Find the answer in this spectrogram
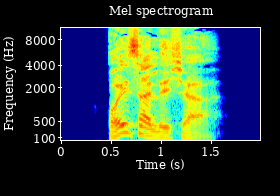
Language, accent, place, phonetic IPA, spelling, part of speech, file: German, Germany, Berlin, [ˈɔɪ̯sɐlɪçɐ], äußerlicher, adjective, De-äußerlicher.ogg
- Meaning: inflection of äußerlich: 1. strong/mixed nominative masculine singular 2. strong genitive/dative feminine singular 3. strong genitive plural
